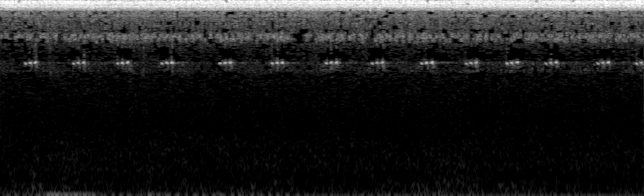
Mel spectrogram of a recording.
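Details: Crickets chirp regularly in the summer countryside next to a golden wheat field. Bright, high pulses repeat about every third of a second against a low, continuous breeze.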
